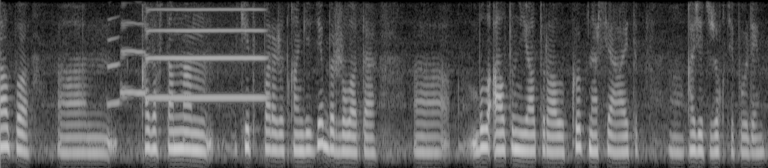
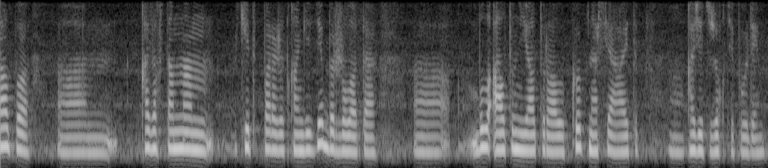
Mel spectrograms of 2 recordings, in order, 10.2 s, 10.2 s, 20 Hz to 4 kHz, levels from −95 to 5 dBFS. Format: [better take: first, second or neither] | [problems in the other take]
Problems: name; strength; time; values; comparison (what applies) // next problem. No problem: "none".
second | background sound (Trumpet); 5 dB below the speech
